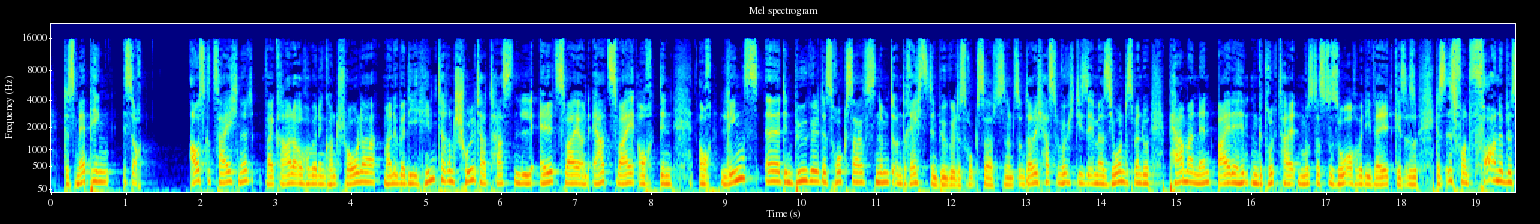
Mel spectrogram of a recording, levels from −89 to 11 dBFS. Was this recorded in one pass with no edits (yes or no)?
yes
